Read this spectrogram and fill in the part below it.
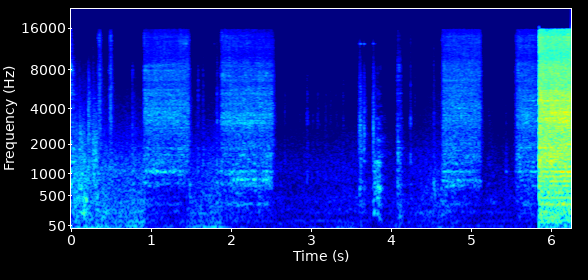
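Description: A spray can hisses in short bursts.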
